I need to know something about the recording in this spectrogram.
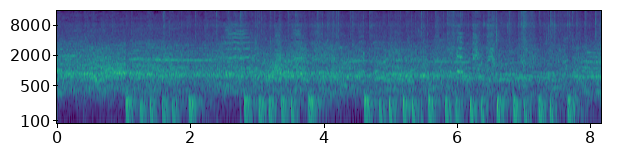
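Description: A crowd claps in rhythm.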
